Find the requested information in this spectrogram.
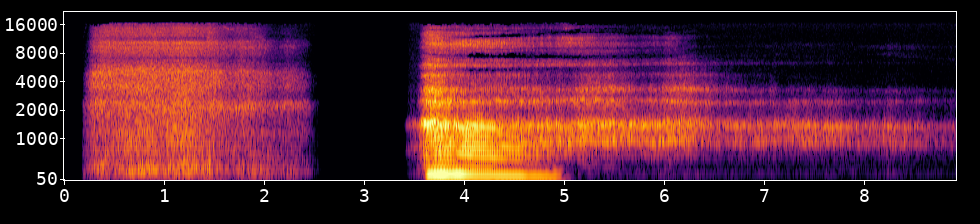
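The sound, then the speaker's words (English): A deep breath is taken alone: a long, airy inhale, a brief silence, then a longer, louder exhale that fades slowly. “let's take a deep breath.”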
